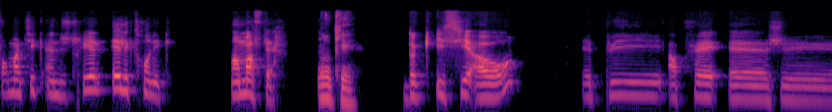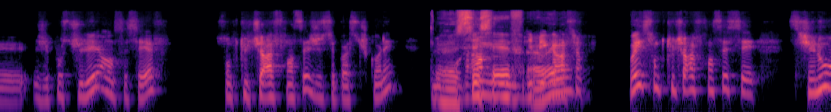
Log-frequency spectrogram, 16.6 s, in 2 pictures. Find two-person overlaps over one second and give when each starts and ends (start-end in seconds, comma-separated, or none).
12.7-14.1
